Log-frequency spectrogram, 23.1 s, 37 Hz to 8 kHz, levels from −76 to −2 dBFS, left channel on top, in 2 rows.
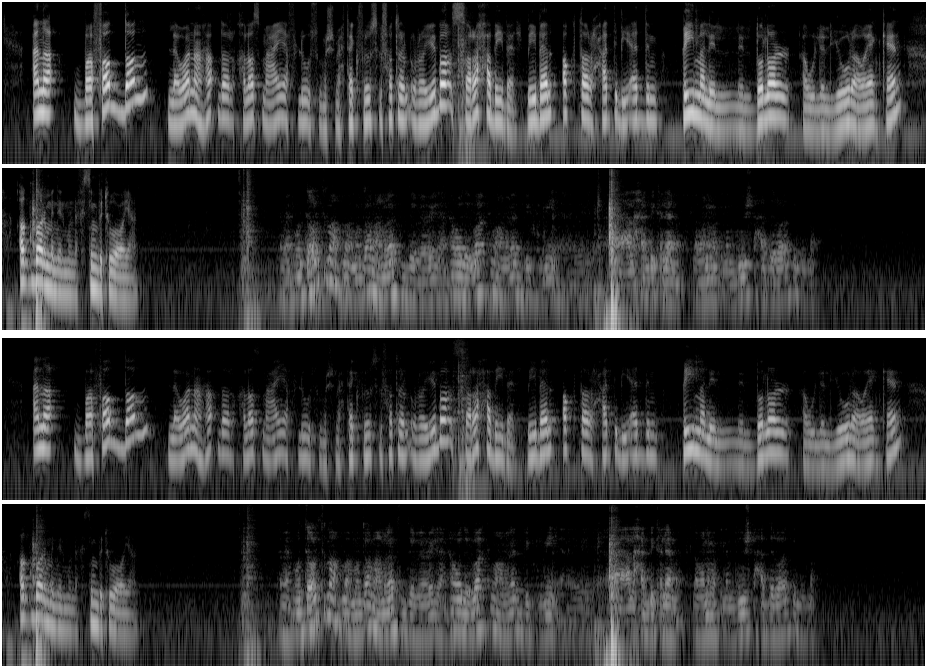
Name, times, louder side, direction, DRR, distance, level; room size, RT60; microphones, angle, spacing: voice 1, 0.4-8.2 8.5-11.2 11.8-13.2, left 7 dB, 85° left, 0.4 m, -26 dB
Engine / Slam, 5.3-20.4, left 2 dB, 35° left, 1.2 m, -45 dB
voice 2, 15.0-21.7, right 1 dB, 70° right, 2.9 m, -39 dB
11.0 x 7.1 x 2.8 m
head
